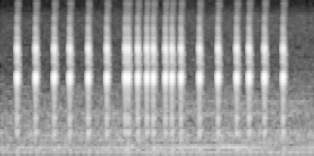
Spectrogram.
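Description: Smartphone on-screen keyboard clicks as a text message is typed: a quick, irregular run of about fifteen short, sharp ticks.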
